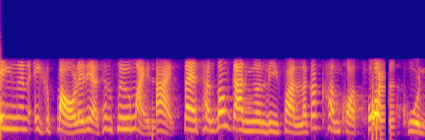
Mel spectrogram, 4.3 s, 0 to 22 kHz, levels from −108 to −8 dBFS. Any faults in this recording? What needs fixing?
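Packet loss with pitch repetition appears twice in this speech: briefly at 1.52 to 1.56 s, where 40 ms of audio is bridged by a repeated pitch period and sounds like a slightly held, buzzy tone; and from 3.60 to 3.96 s, where losses scattered over 360 ms (longest run 80 ms) cause repeated buzzy stretches fading toward silence. On a spectrogram these show as frozen harmonic bands. Bursts of missing 20 ms packets are the likely cause. A larger jitter buffer or forward error correction on the G.711 telephone link would prevent this.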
